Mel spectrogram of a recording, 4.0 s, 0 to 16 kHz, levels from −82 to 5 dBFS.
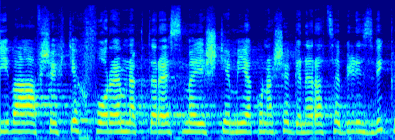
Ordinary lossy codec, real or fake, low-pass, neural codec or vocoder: Opus, 64 kbps; fake; 14.4 kHz; vocoder, 48 kHz, 128 mel bands, Vocos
